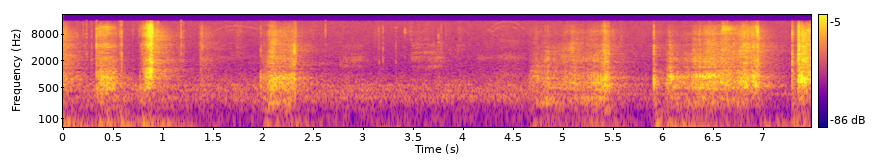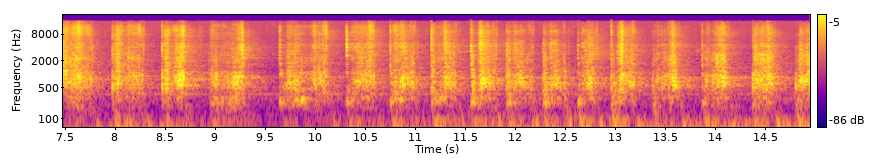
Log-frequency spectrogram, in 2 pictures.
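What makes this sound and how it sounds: A palette knife is dragged and scraped across the surface of a large, hollow-backed stretched canvas print, making dry, rasping strokes with a papery, drum-like resonance. After a few scrapes comes a quieter stretch of light rubbing, then a steady run of quick, uneven scraping strokes at about two per second to the end.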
